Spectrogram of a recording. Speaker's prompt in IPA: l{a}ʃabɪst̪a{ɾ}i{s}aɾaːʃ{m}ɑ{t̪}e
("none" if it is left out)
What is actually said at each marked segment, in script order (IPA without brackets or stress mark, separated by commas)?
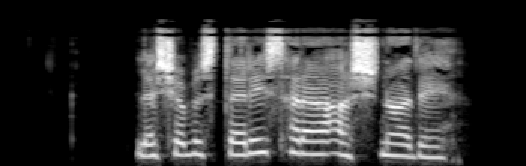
a, ɾ, s, n, d̪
